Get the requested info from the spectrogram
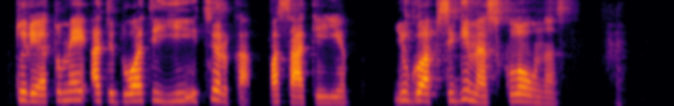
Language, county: Lithuanian, Klaipėda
